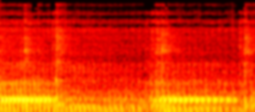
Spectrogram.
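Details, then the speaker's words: Dirt bike: two short throttle blips sound flat and sluggish while idle is smooth. The pilot jet is way too fat (too rich), giving poor throttle response. "But like I said, I already know this is a good sign right here that your pilot is way too fat."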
